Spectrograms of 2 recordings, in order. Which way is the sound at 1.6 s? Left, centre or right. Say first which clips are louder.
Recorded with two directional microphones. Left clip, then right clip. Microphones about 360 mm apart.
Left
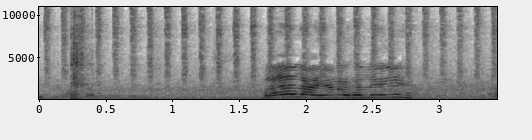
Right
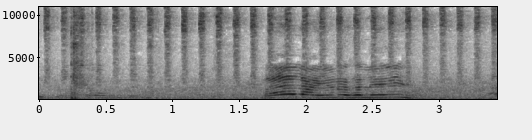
Left 3 dB; left.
